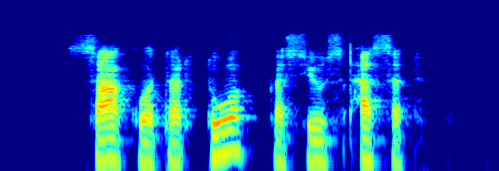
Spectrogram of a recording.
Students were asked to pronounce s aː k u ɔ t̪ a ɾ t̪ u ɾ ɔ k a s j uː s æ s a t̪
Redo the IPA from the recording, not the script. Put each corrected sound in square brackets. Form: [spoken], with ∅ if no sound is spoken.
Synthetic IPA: s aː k u ɔ t̪ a ɾ t̪ u [∅] ɔ k a s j uː s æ s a t̪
